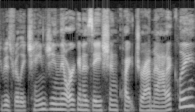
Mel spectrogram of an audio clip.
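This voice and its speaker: A woman with an American accent and a fairly low voice, in a dry, close sound with no echo and a very clean recording over a silent background. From New York. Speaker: marketing executive. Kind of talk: interview. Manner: hesitant with many fillers.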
